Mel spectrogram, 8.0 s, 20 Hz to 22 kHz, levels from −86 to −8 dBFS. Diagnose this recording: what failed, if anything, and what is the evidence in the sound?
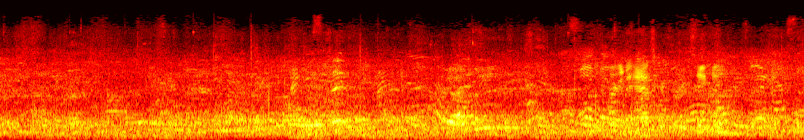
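Nothing in the recording points to a failure at any stage of the chain. No event in the sound calls for a diagnosis.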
